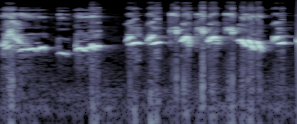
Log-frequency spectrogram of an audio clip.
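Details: Orange-headed thrush, known locally as anis kembang, singing a dense run of varied whistled and chattering phrases, sliding notes around the middle register mixed with rapid high twitters, a brief pause near one second, no other sounds.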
